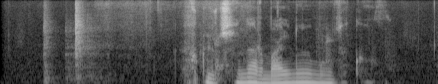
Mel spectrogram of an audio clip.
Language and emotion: Russian, neutral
